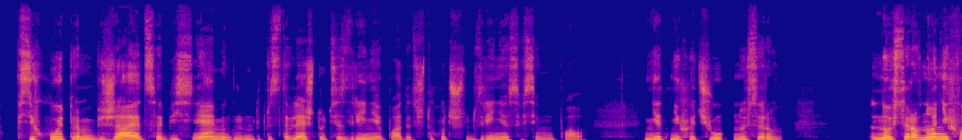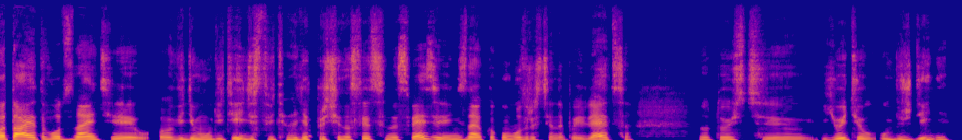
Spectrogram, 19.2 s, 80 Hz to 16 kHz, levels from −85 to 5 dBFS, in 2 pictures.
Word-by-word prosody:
психует, 240 Hz, +8 st, +1 dB
прям 195 Hz, -6 st, +1 dB
обижается, 165 Hz, +4 st, +4 dB
объясняем. 155 Hz, +5 st, 0 dB
Я -, -, +1 dB
говорю: 150 Hz, 0 st, -6 dB
"Ну 150 Hz, -, -6 dB
ты -, -, -18 dB
представляешь, 165 Hz, +7 st, 0 dB
что -, -, -7 dB
у -, -, -6 dB
тя 160 Hz, -, -7 dB
зрение 145 Hz, -2 st, -3 dB
падает, 130 Hz, -, -6 dB
что 160 Hz, -, -12 dB
хочешь, 155 Hz, 0 st, -5 dB
чтобы 135 Hz, -1 st, -14 dB
зрение 160 Hz, +4 st, -2 dB
совсем 140 Hz, -4 st, -9 dB
упало?" 125 Hz, -, -10 dB, 0.6 s
"Нет, 165 Hz, +2 st, 0 dB
не 170 Hz, -3 st, +1 dB
хочу". 165 Hz, +5 st, -2 dB
Но 160 Hz, 0 st, -2 dB
всё 160 Hz, +2 st, -1 dB
ра 155 Hz, -2 st, -4 dB, 0.9 s
но 210 Hz, +5 st, +7 dB
всё 260 Hz, +2 st, +4 dB
равно 240 Hz, +1 st, +8 dB
не 260 Hz, -2 st, +6 dB
хватает, 215 Hz, 0 st, +6 dB
вот 180 Hz, 0 st, 0 dB
знаете, 170 Hz, -3 st, +1 dB, 0.2 s
видимо, 160 Hz, +2 st, -2 dB
у -, -, -2 dB
детей 155 Hz, +5 st, -1 dB
действительно 180 Hz, +6 st, -4 dB
нет 185 Hz, -3 st, -1 dB
причинно-следственной 165 Hz, -3 st, -3 dB
связи. 220 Hz, -, +1 dB
Не 155 Hz, -2 st, -3 dB
знаю, 160 Hz, -1 st, +2 dB
в -, -, -24 dB
каком 150 Hz, 0 st, -5 dB
возрасте 140 Hz, -2 st, -5 dB
она -, -, -9 dB
появляется. 170 Hz, +10 st, -1 dB, 0.7 s
Ну, 150 Hz, -1 st, -5 dB
то 150 Hz, +2 st, -8 dB
есть, 155 Hz, -2 st, -6 dB
э, -, -, -10 dB, 0.5 s
её 145 Hz, +6 st, -2 dB
эти 180 Hz, -1 st, -1 dB
убеждения 155 Hz, +6 st, -5 dB
160 Hz, 170 wpm, -24 LUFS, 150-185 Hz, 0.9 s, равно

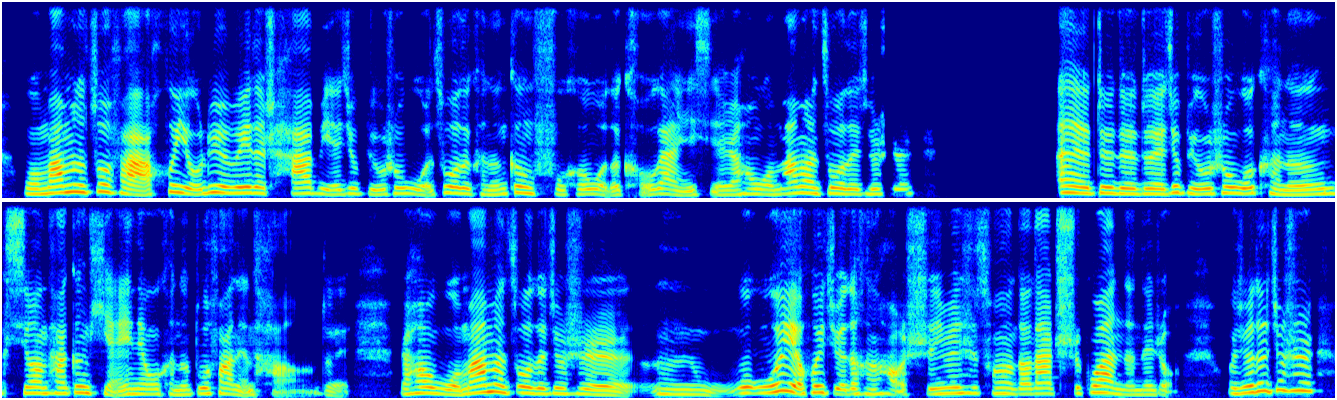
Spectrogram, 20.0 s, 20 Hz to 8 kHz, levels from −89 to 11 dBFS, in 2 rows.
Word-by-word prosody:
我 205 Hz, -1 st, -2 dB
妈 240 Hz, +4 st, +6 dB
妈 280 Hz, +2 st, +4 dB
的 280 Hz, -, +5 dB
做 295 Hz, +1 st, +1 dB
法 245 Hz, -, +6 dB
会 290 Hz, -2 st, -1 dB
有 220 Hz, -7 st, +1 dB
略 260 Hz, +4 st, +2 dB
微 240 Hz, +1 st, +5 dB
的 240 Hz, -1 st, +1 dB
差 220 Hz, +1 st, +1 dB
别， 195 Hz, -5 st, -6 dB
就 215 Hz, +3 st, -6 dB
比 205 Hz, -1 st, -16 dB
如 185 Hz, +1 st, -5 dB
说 225 Hz, +1 st, -4 dB
我 205 Hz, -5 st, -5 dB
做 250 Hz, 0 st, -1 dB
得 220 Hz, -2 st, +1 dB
可 195 Hz, -, -13 dB
能 180 Hz, +3 st, -7 dB
更 245 Hz, 0 st, +1 dB
符 200 Hz, -3 st, -10 dB
合 195 Hz, +2 st, -7 dB
我 200 Hz, -2 st, -3 dB
的 165 Hz, -, -7 dB
口 -, -, -9 dB
感 200 Hz, -6 st, -2 dB
一 160 Hz, -, -6 dB
些， 170 Hz, -, -10 dB
然 175 Hz, +1 st, -4 dB
后 205 Hz, -, -6 dB
我 190 Hz, -2 st, -5 dB
妈 215 Hz, +5 st, 0 dB
妈 245 Hz, -1 st, +1 dB
做 220 Hz, 0 st, -1 dB
的 200 Hz, -1 st, -1 dB
就 200 Hz, 0 st, -6 dB
是 -, -, -16 dB, 1.3 s
诶， 255 Hz, -3 st, +4 dB
对 235 Hz, +1 st, +1 dB
对 215 Hz, -1 st, +2 dB
对， 205 Hz, -1 st, 0 dB
就 260 Hz, -, 0 dB
比 235 Hz, -3 st, -6 dB
如 205 Hz, 0 st, +1 dB
说 240 Hz, +3 st, 0 dB
我 225 Hz, -1 st, +2 dB
可 215 Hz, -3 st, -7 dB
能 185 Hz, +5 st, -3 dB
希 240 Hz, -, -6 dB
望 235 Hz, -1 st, +2 dB
它 225 Hz, -1 st, 0 dB
更 255 Hz, +1 st, +1 dB
甜 200 Hz, -8 st, -5 dB
一 200 Hz, -, -3 dB
点， 200 Hz, -1 st, -3 dB
我 195 Hz, -, -5 dB
可 195 Hz, -, -11 dB
能 175 Hz, +1 st, -6 dB
多 220 Hz, +3 st, -1 dB
放 220 Hz, -, 0 dB
点 -, -, -6 dB
糖， -, -, -11 dB
对。 -, -, -14 dB, 0.4 s
然 200 Hz, -, -4 dB
后 240 Hz, 0 st, +3 dB
我 190 Hz, -6 st, -1 dB
妈 245 Hz, +5 st, +8 dB
妈 285 Hz, -1 st, +5 dB
做 250 Hz, 0 st, +2 dB
得 215 Hz, -1 st, 0 dB
就 220 Hz, +1 st, -2 dB
是 190 Hz, -6 st, -1 dB, 0.2 s
嗯， 190 Hz, -4 st, -7 dB, 0.2 s
我 240 Hz, +1 st, +3 dB
我 250 Hz, +6 st, +4 dB
也 300 Hz, -5 st, +7 dB
会 265 Hz, 0 st, +3 dB
觉 210 Hz, -5 st, -2 dB
得 205 Hz, +2 st, -2 dB
很 195 Hz, -3 st, -6 dB
好 215 Hz, -, -3 dB
吃， 200 Hz, -, -6 dB
因 215 Hz, -, -2 dB
为 230 Hz, +1 st, 0 dB
是 240 Hz, -1 st, -5 dB
从 225 Hz, -1 st, -7 dB
小 225 Hz, -, -1 dB
到 205 Hz, -1 st, -1 dB
大 215 Hz, +1 st, +3 dB
吃 230 Hz, +1 st, -7 dB
惯 255 Hz, -2 st, +3 dB
的 175 Hz, -2 st, -8 dB
那 180 Hz, 0 st, -7 dB
种。 -, -, -8 dB, 0.4 s
我 220 Hz, -, -5 dB
觉 250 Hz, +4 st, +3 dB
得 325 Hz, +3 st, +3 dB
就 350 Hz, +3 st, -1 dB
是 335 Hz, -1 st, +1 dB
220 Hz, 305 characters per minute, -19 LUFS, 200-240 Hz, 1.3 s, 妈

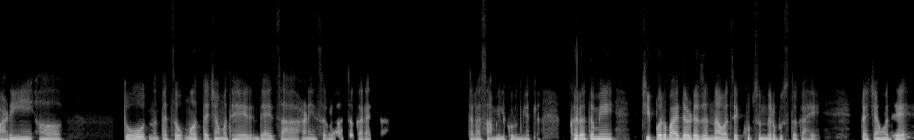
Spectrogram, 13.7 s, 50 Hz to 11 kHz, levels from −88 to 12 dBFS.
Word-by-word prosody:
आणि 135 Hz, +8 st, +1 dB
अ, 125 Hz, -, -2 dB, 1.2 s
तो 160 Hz, +2 st, +3 dB
त्याचं 135 Hz, +2 st, -3 dB
मत 135 Hz, 0 st, +3 dB
त्याच्यामध्ये 120 Hz, -1 st, -1 dB
द्यायचा 100 Hz, -2 st, -4 dB, 0.3 s
आणि 105 Hz, 0 st, -4 dB
सगळं 105 Hz, +1 st, -6 dB
असं -, -, -9 dB
करायचा. 90 Hz, -1 st, -9 dB, 1.2 s
त्याला 115 Hz, -1 st, -3 dB
सामील 105 Hz, -2 st, -2 dB
करून 100 Hz, -2 st, -3 dB
घेतलं. 95 Hz, -1 st, -7 dB, 0.5 s
खरंतर 165 Hz, +5 st, +6 dB
मी 175 Hz, +1 st, +4 dB, 0.5 s
"चिपर 160 Hz, +4 st, +5 dB
बाय 150 Hz, -1 st, +6 dB
द 155 Hz, -, +1 dB, 0.2 s
डजन" 140 Hz, -1 st, +5 dB
नावाचं 135 Hz, 0 st, +3 dB
एक 135 Hz, 0 st, -4 dB
खूप 160 Hz, -3 st, -7 dB
सुंदर 115 Hz, -2 st, 0 dB
पुस्तक 105 Hz, -1 st, -8 dB
आहे. -, -, -8 dB, 0.7 s
त्याच्यामध्ये 130 Hz, +7 st, +1 dB
125 Hz, 125 wpm, -22 LUFS, 110-145 Hz, 1.2 s, खरंतर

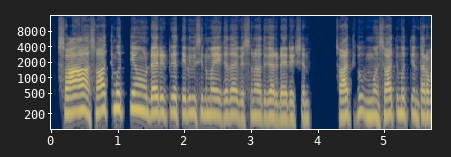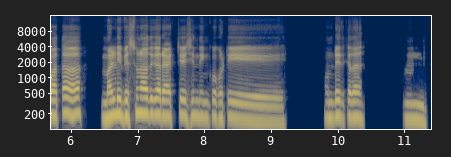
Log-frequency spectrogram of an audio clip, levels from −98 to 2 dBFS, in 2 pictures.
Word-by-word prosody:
స్వాహ 215 Hz, +2 st, +8 dB, 0.2 s
'స్వాతిముత్యం' 245 Hz, +2 st, +2 dB, 0.2 s
డైరెక్ట్‌గా 210 Hz, 0 st, +3 dB
తెలుగు 205 Hz, +1 st, -2 dB
సినిమాయే 195 Hz, -2 st, 0 dB
కదా 190 Hz, +1 st, 0 dB
'విశ్వనాథ్' 180 Hz, +1 st, -4 dB
గారి 175 Hz, -2 st, +1 dB
డైరెక్షన్. 170 Hz, 0 st, -3 dB, 0.4 s
స్వాతి 185 Hz, -1 st, +2 dB, 0.3 s
మ్ -, -, -2 dB
'స్వాతిముత్యం' 195 Hz, -1 st, -2 dB
తరువాత 185 Hz, +1 st, 0 dB, 0.7 s
మళ్ళీ 185 Hz, +3 st, +3 dB
'విశ్వనాథ్' 205 Hz, +2 st, +1 dB
గారు 190 Hz, -1 st, +4 dB
యాక్ట్ 180 Hz, +2 st, -5 dB
చేసింది 180 Hz, -1 st, -3 dB
ఇంకొకటీ 170 Hz, 0 st, -4 dB, 1.4 s
ఉండేది 170 Hz, 0 st, -3 dB
కదా? 175 Hz, 0 st, 0 dB, 0.7 s
హ్మ్. 155 Hz, -2 st, -6 dB
185 Hz, 115 wpm, -22 LUFS, 175-205 Hz, 1.4 s, స్వాహ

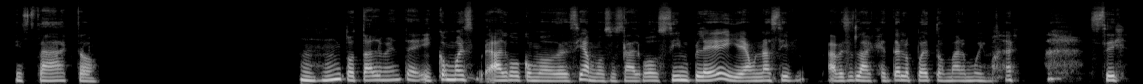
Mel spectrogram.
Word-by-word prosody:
Exacto. 170 Hz, -3 st, -2 dB, 2.0 s
Ujú, 195 Hz, +5 st, +4 dB
totalmente. 200 Hz, +1 st, -1 dB
Y 190 Hz, -4 st, -2 dB
cómo 220 Hz, +2 st, +3 dB
es 220 Hz, +1 st, -1 dB
algo, 190 Hz, +1 st, +3 dB
como 175 Hz, -2 st, 0 dB
decíamos, 165 Hz, 0 st, 0 dB
o 165 Hz, -, -5 dB
sea, 165 Hz, +2 st, -2 dB
algo 175 Hz, +2 st, 0 dB
simple 195 Hz, +5 st, +3 dB
y 175 Hz, -5 st, +2 dB
aun 165 Hz, +1 st, 0 dB
así, 185 Hz, +3 st, -2 dB, 0.2 s
a -, -, +1 dB
veces 175 Hz, +3 st, -2 dB
la 175 Hz, -3 st, +3 dB
gente 175 Hz, +3 st, -2 dB
lo 190 Hz, -1 st, 0 dB
puede 185 Hz, -1 st, +1 dB
tomar 170 Hz, -1 st, -4 dB
muy 170 Hz, 0 st, -3 dB
mal, 200 Hz, +5 st, -7 dB, 0.7 s
sí. 195 Hz, -2 st, -1 dB
180 Hz, 135 wpm, -22 LUFS, 170-195 Hz, 2.0 s, Ujú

